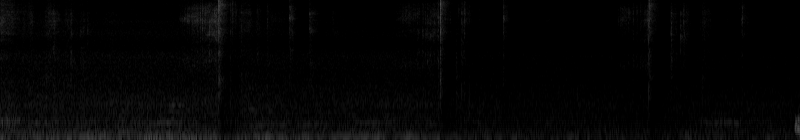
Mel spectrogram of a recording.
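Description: Scissors snip through paper in a quiet room, several sharp crisp cuts spaced a few seconds apart against a low steady background.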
